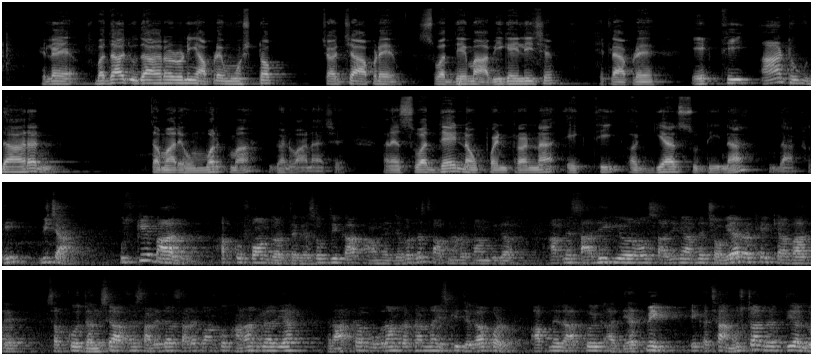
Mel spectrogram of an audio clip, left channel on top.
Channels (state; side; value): different; both; correlation 0.00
